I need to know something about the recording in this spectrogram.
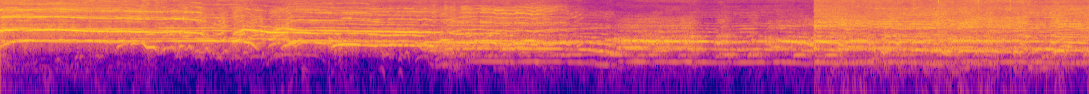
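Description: A group of women screaming with excitement in long, high shrieks. About eight seconds in the screaming becomes noisier and more crowd-like.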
